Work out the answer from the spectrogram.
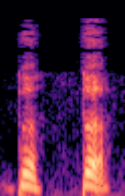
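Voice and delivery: "b" sounded out alone; isolated first sound. Shown as a demonstration. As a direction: say "B, b" as a lone b sound. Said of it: "what's the first sound in Billy?".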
